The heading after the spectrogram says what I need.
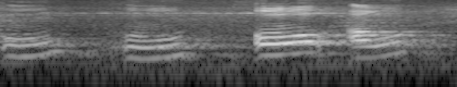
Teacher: ऐसे स्वर जिनको बोलते समय होठों की आकृति वृत्त के समान गोल होती है, उन्हें आप वृत्ताकार स्वर कहेंगे।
